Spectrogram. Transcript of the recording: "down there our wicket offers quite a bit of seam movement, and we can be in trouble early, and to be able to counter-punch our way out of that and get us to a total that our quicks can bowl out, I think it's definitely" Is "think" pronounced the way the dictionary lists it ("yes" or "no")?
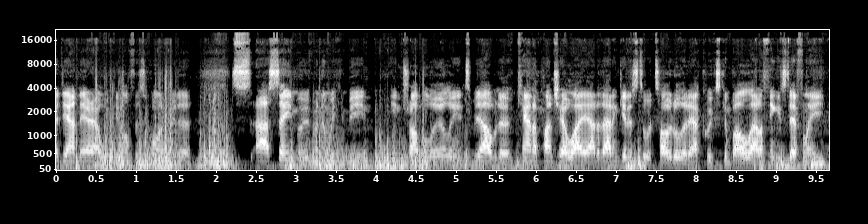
yes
